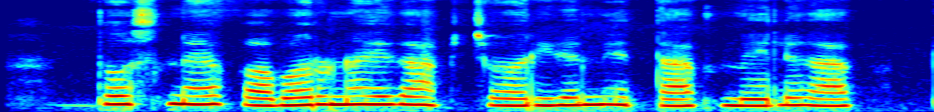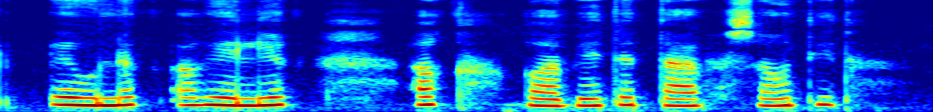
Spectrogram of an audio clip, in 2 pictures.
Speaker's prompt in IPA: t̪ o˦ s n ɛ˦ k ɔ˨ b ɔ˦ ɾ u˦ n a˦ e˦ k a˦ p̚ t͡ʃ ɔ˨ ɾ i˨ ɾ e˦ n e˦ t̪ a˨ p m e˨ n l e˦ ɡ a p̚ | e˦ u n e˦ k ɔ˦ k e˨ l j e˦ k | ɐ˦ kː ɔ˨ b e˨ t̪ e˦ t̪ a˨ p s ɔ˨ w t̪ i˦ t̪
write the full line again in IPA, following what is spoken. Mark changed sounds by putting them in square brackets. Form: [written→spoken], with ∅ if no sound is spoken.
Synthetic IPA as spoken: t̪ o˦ s n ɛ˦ k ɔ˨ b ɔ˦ ɾ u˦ n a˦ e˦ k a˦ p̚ t͡ʃ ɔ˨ ɾ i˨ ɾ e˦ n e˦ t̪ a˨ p m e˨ [n→∅] l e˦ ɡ a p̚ | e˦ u n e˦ k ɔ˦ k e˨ l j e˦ k | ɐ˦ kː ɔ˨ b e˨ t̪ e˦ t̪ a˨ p s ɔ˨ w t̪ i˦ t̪

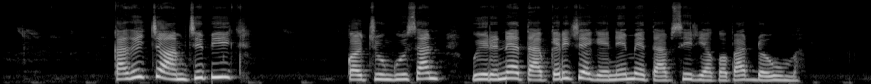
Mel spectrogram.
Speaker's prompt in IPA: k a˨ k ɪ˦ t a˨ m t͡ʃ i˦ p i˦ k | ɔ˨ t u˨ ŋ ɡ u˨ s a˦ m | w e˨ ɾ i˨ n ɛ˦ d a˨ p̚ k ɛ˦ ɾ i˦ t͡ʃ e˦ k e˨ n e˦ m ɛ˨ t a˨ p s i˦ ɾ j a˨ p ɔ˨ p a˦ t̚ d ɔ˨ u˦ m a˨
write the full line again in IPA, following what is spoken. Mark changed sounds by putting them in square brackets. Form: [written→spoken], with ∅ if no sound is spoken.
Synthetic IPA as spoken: k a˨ k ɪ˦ [t→t͡ʃ] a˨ m t͡ʃ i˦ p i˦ k | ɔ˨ [t→t͡ʃ] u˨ ŋ ɡ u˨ s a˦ [m→n] | w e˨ ɾ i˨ n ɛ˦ [d→t] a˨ p̚ k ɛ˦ ɾ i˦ t͡ʃ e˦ k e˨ n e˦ m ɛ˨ t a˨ p s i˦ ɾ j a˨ [p→k] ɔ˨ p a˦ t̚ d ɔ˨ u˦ m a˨

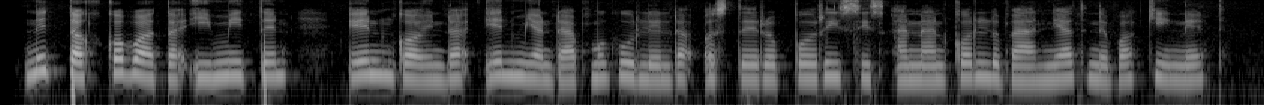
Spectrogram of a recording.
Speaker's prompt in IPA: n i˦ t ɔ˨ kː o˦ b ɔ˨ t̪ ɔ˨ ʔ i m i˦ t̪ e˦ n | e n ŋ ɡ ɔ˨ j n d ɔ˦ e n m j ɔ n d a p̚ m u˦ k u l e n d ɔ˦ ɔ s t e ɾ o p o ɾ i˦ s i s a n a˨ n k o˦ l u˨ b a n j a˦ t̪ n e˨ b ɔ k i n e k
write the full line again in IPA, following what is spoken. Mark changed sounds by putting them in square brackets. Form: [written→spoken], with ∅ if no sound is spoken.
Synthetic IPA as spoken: n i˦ t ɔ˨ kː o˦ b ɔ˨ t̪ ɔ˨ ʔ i m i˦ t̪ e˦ n | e n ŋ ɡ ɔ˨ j n d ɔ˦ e n m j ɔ n d a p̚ m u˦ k u l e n d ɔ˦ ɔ s t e ɾ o p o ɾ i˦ s i s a n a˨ n k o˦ l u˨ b a n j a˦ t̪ n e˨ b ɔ k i n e [k→t]

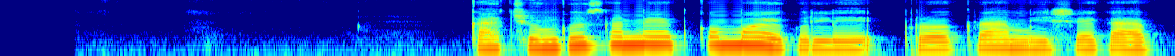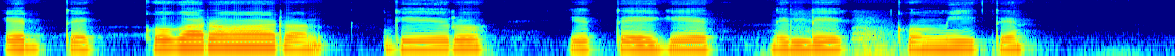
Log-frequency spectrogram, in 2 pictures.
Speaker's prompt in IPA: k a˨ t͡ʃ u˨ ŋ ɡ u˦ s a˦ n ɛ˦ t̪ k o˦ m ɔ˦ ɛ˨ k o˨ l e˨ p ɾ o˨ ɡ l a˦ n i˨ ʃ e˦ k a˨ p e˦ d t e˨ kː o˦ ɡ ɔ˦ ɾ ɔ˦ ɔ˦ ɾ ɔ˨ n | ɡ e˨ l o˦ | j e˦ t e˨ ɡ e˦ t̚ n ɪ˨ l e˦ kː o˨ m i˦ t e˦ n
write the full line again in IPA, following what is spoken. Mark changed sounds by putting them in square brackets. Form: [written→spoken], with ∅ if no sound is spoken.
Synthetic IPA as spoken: k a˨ t͡ʃ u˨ ŋ ɡ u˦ s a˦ n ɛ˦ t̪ k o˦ m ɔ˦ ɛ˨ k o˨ l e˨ p ɾ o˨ ɡ [l→ɾ] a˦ [n→m] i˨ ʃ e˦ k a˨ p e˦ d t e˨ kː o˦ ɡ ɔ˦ ɾ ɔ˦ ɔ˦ ɾ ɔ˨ n | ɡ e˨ [l→ɾ] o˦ | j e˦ t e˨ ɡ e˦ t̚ n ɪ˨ l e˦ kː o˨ m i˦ t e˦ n

